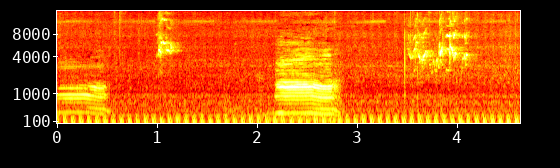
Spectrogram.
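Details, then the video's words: Cows moving along a village road toward the livestock pen in the afternoon on a traditional farm; two brief moos, the second longer and falling, over the fast rhythmic putter of a motorcycle engine. "Sound of cows moo"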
